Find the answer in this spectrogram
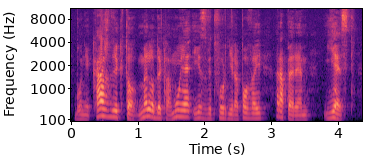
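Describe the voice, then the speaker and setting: This podcast co-host is a young man whose voice runs a little high at a moderate pace. Opinionated and blunt, he gets ranty and animated, cursing freely as they chat casually.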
